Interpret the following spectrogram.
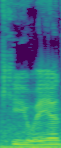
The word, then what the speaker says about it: Quan: is, and then Quan is like Q-U-A-N. Sorry, in Chinese we pronounce the Q with a CH, so everyone says Quan instead.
